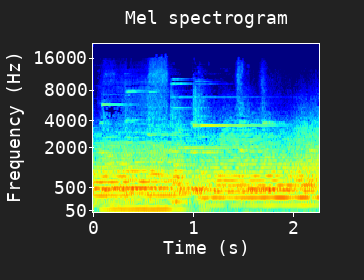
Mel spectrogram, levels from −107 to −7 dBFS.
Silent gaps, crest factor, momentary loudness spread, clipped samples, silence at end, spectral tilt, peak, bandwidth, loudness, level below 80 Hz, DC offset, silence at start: none; 12 dB; 2 LU; under 0.1%; 0 s; -6.5 dB/octave; -18 dBFS; 13 kHz; -31 LUFS; -46 dBFS; under 0.1%; 0 s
